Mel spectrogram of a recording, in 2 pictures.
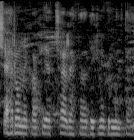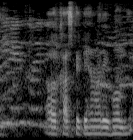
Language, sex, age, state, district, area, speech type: Urdu, male, 18-30, Bihar, Saharsa, rural, spontaneous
